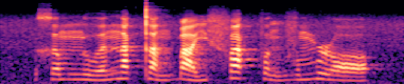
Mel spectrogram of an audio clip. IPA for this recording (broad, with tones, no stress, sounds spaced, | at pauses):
x ə˧ m n u˨˩˦ ə̯ n a˦˥ k̚ t̪ a˨˩˦ n ɓ a˨˩˦ j f a˦˥ k̚ f ə˨˩˨ ŋ v ə˧˥ m ɹ ɔ˨˩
